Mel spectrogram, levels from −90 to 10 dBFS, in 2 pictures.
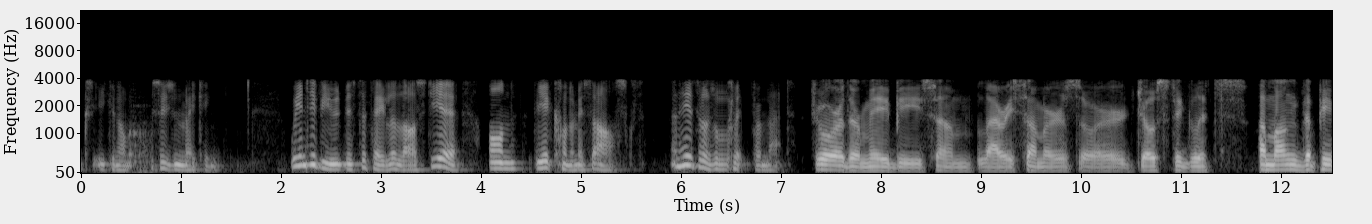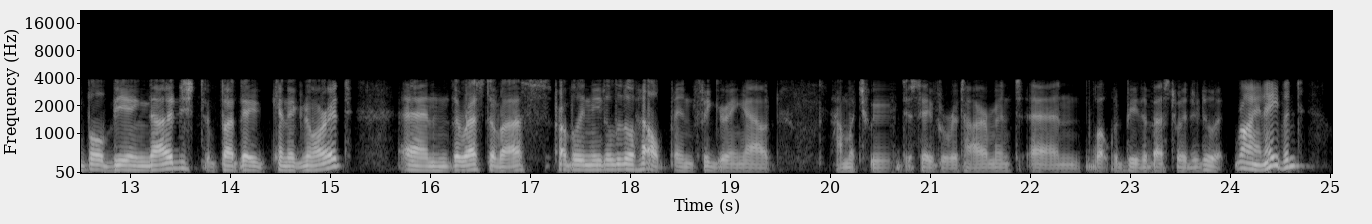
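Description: Throughout, the iLBC codec band-limits the speech below 4 kHz. It sounds rough and synthetic. The coarseness suggests roughly 13 kbps in 30 ms frames.

Lost iLBC frames leave gaps at 0.50 to 0.73 s, 6.39 to 6.49 s, 20.46 to 20.67 s and 23.19 to 23.26 s. The decoder repeats the last pitch cycle with noise. Each gap sounds like a held, buzzy vowel, and the voice returns at once.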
